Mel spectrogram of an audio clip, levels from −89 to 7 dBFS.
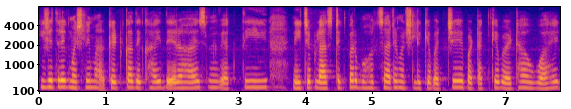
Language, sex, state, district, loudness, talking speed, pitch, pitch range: Hindi, female, Bihar, Katihar, -19 LUFS, 190 wpm, 210 Hz, 200-220 Hz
